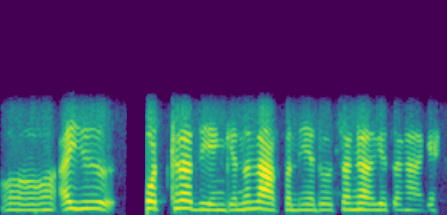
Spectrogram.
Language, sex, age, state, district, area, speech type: Manipuri, female, 45-60, Manipur, Kangpokpi, urban, conversation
